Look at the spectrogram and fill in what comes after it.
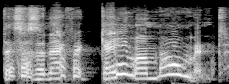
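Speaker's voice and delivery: loud, very high, shrill wizard voice. Asked to redo the voice he did for the wizard, speaker uses wizard voice. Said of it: "do you mind doing the uh the voice that you did for the uh, the wizard".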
